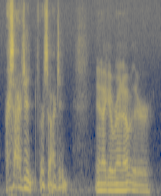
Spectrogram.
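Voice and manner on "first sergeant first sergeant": put-on soldier yelling, pitched higher. Retelling a combat story, a soldier calling out: imitating a soldier yelling. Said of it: "this guy is yelling".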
